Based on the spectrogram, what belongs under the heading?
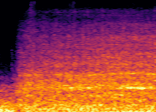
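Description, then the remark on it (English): A car rolls up as a father drops off his children at a spot right out front, its engine and road noise holding steady and fairly loud for a brief moment as it comes to a stop, with no voices. “Dad, you can just drop us off here. There's a spot right out front.”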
